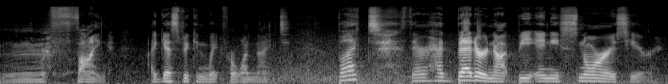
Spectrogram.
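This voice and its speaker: A man's voice: mid-range voice, expressive, a little slow, sharp tone, a little hiss or hum. A man playing a bossy, scornful young creature who wants to lead, haughty and impatient, in an amateur audio drama. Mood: grudging.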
